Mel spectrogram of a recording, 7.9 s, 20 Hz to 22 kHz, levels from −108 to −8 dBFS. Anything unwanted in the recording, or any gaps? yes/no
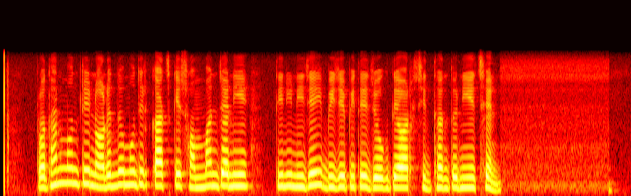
no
